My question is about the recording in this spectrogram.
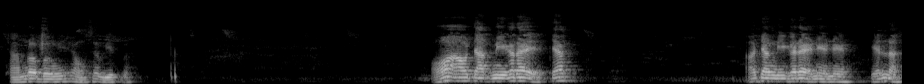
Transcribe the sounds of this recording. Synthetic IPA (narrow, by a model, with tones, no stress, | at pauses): t̪ʰaː˨˦mlɔː˧˩wbɤ˧ŋmʰiː˧sɔː˨˩˦ŋsɯː˧˩wi˧˦t̪̚ba˧˦ | ʔɔː˨˦ʔa˧wt͡ɕaː˨˩k̚niː˧ka˧˩ɾa˧˩jt͡ɕa˧˥˩k̚ | ʔa̰˧wt͡ɕaː˨˩k̚niː˧˩kaː˧˩ɾa˧˩jniː˧˩˨ni˧˩he˨˦nla˧˦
